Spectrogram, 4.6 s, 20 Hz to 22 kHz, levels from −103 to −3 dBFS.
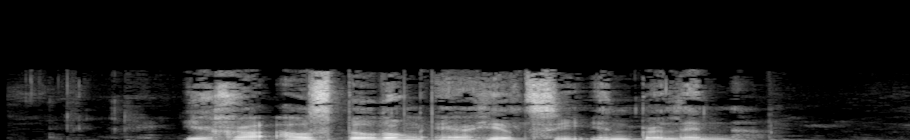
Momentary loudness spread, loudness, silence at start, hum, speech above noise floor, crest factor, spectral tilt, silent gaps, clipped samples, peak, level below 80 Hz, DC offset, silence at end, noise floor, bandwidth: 11 LU; -21 LUFS; 0.95 s; none; 53 dB; 20 dB; -4 dB/octave; none; under 0.1%; -4 dBFS; -48 dBFS; under 0.1%; 0.85 s; -75 dBFS; 11.5 kHz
